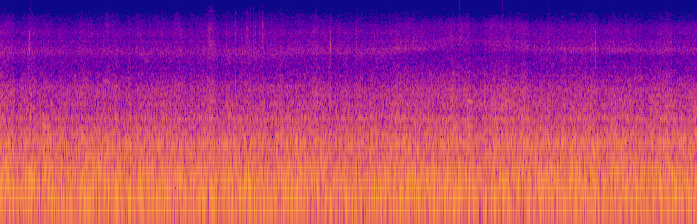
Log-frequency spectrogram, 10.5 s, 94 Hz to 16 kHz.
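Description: Steady roar of engines and rushing air heard inside the cabin of a Boeing 737-800 on final approach with its flaps extended, its CFM56 turbofans running at approach power.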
